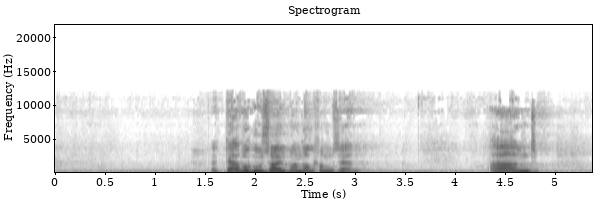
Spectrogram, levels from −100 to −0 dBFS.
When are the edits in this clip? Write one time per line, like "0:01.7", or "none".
0:02.6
